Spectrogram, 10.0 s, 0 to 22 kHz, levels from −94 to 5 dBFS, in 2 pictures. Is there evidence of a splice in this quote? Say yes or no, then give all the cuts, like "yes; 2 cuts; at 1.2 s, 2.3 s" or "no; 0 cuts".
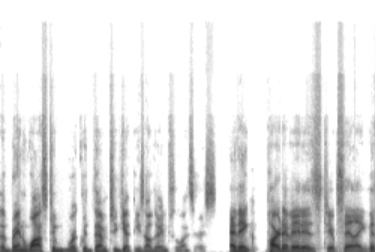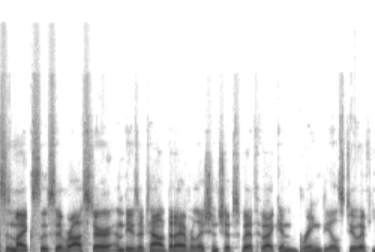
yes; 1 cut; at 4.5 s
